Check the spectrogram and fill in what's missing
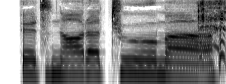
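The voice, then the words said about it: Imitates another person's voice. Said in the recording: “doing my best Arnold Schwarzenegger impression from Kindergarten Cop”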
